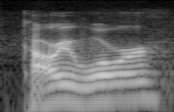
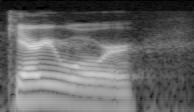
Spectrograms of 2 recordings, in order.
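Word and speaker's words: Kari Wuhrer: what's your name kakari kari warrer that's how you say her name carrie war um is like the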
